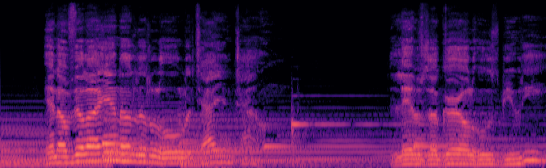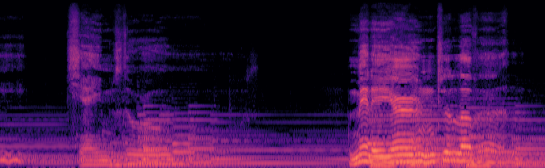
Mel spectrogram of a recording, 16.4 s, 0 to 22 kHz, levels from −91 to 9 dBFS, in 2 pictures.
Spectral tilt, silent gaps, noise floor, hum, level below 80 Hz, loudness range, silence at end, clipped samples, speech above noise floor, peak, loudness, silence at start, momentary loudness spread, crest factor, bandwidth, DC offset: -6.5 dB/octave; none; -45 dBFS; none; -42 dBFS; 11 LU; 0 s; under 0.1%; 22 dB; -8 dBFS; -25 LUFS; 0 s; 23 LU; 18 dB; 19 kHz; under 0.1%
